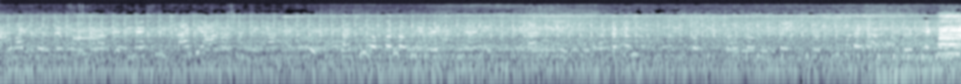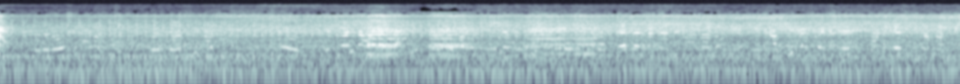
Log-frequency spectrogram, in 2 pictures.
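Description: Indistinct chatter of people standing by a road, over passing traffic. A vehicle horn toots briefly about halfway through, and pitched horn-like toots come twice more a few seconds later.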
